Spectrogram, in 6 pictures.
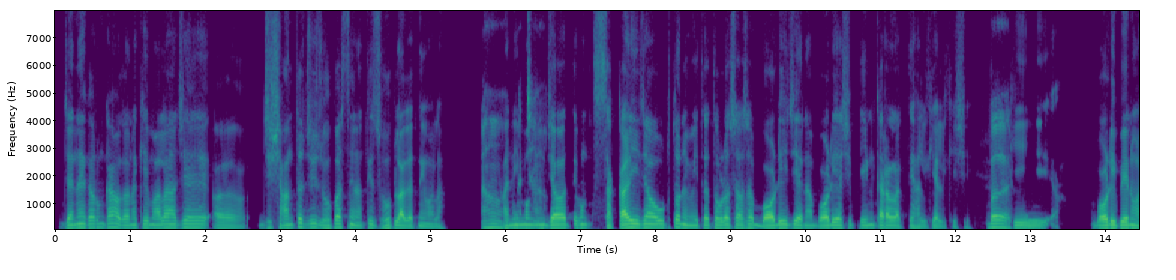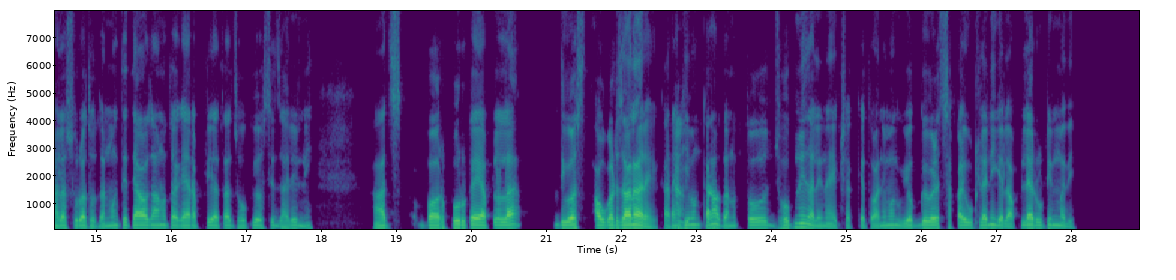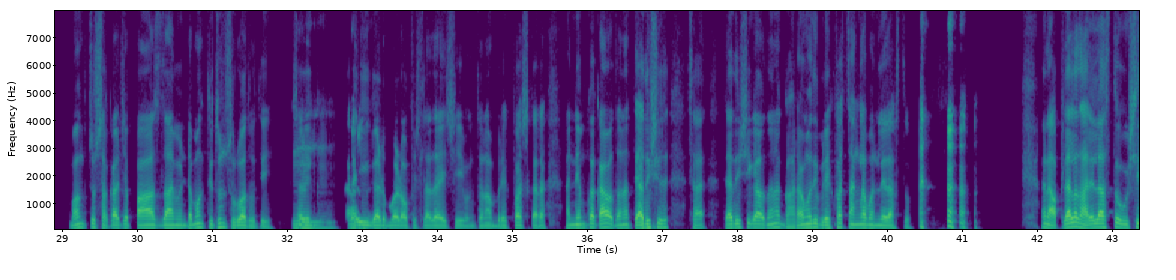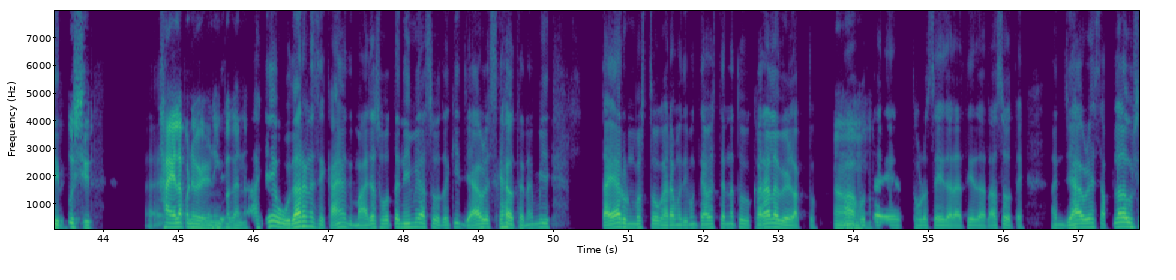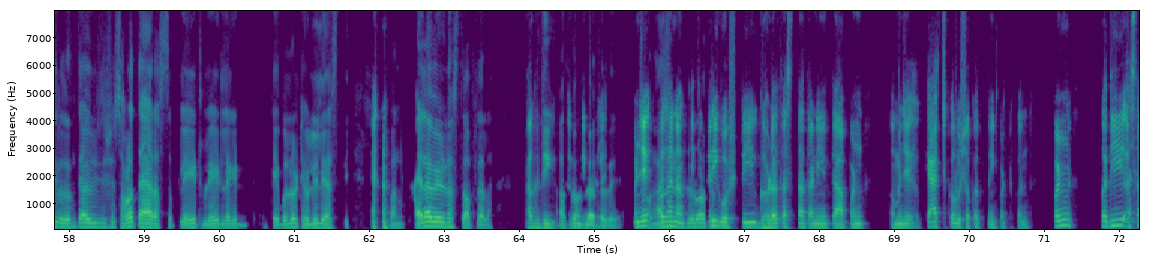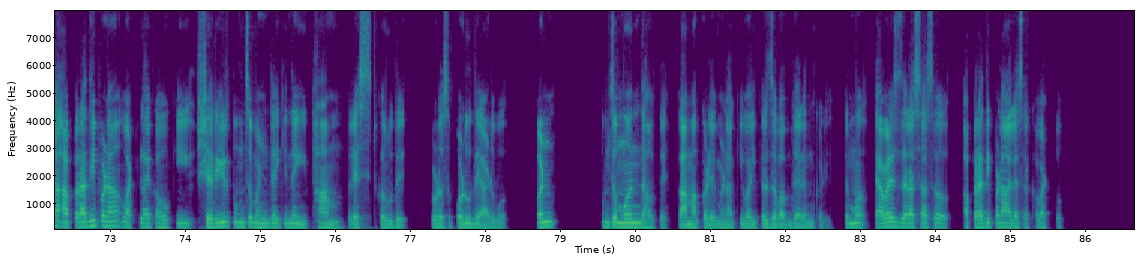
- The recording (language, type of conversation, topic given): Marathi, podcast, आपल्या शरीराला विश्रांती कधी हवी हे कसे समजायचे?
- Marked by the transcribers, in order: other background noise; in English: "रूटीनमध्ये"; laugh; unintelligible speech; laughing while speaking: "ज्यावेळेस काय होतं ना"; chuckle; tapping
